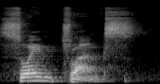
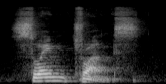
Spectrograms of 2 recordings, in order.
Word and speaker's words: swim trunks: Trunks は T-R-U-N-K-S で TRU-TRU-TRU-WC です、ね、それからウの音はあ U の音はあですが、あ電車止まってるの、あ喉の奥、あ Trunks で最後ね、クスクス WC K と S が両方入ってます。クスクスクス Trunks この音になります。では私の音について発音いきましょう。 Swim Trunks Swim Trunks。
